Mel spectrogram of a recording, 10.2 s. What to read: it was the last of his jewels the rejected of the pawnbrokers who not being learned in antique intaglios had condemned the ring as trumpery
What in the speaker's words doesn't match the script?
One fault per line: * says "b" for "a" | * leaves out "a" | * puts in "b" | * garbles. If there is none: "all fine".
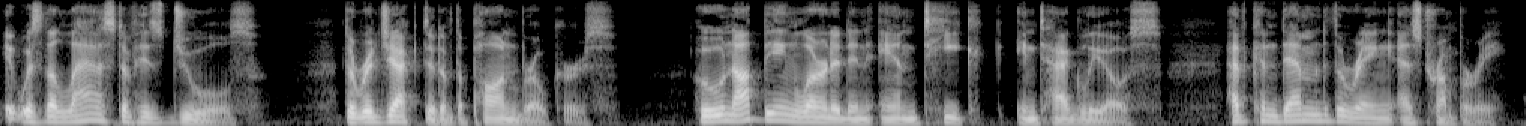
* says "have" for "had"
